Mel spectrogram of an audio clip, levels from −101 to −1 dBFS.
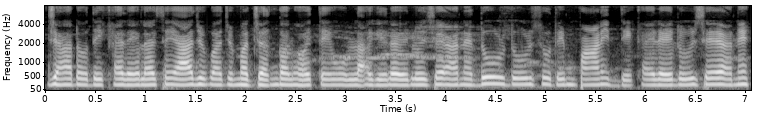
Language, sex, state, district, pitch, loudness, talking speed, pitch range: Gujarati, female, Gujarat, Gandhinagar, 205 Hz, -16 LUFS, 180 wpm, 195-215 Hz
